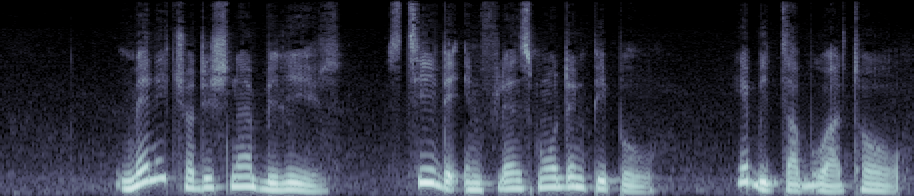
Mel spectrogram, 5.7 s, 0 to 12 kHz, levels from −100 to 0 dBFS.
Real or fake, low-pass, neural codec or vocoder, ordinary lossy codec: fake; none; codec, 24 kHz, 0.9 kbps, WavTokenizer, medium speech release version 2; none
